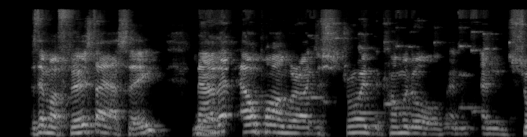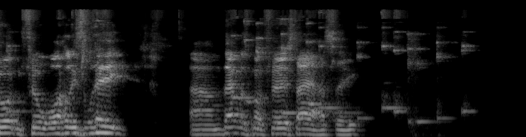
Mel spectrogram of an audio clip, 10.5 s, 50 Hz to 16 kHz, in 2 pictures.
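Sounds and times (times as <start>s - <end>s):
speech: 0.3s - 9.0s
phone ringtone: 3.0s - 6.2s, 7.6s - 10.3s.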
